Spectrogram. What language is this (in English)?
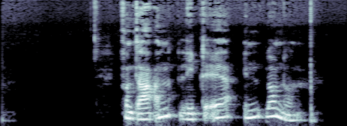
German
